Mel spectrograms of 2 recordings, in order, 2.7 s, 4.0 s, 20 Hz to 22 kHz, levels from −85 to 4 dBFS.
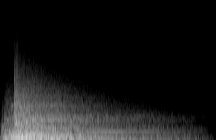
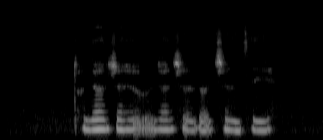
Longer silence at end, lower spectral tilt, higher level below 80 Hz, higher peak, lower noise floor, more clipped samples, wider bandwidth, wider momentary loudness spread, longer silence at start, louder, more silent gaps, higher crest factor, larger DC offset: about the same, 0.75 s vs 0.65 s; first, -11.5 dB/octave vs -4 dB/octave; first, -32 dBFS vs under -90 dBFS; first, -10 dBFS vs -26 dBFS; second, -60 dBFS vs -77 dBFS; neither; second, 3.7 kHz vs 11.5 kHz; first, 23 LU vs 9 LU; second, 0 s vs 0.9 s; first, -27 LUFS vs -42 LUFS; neither; about the same, 20 dB vs 18 dB; neither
